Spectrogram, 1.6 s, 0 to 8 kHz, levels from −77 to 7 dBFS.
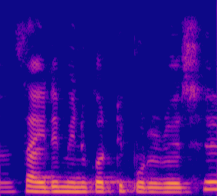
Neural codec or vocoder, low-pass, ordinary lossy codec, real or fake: none; 7.2 kHz; none; real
